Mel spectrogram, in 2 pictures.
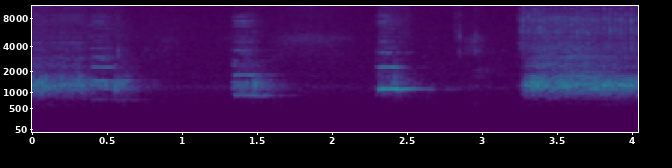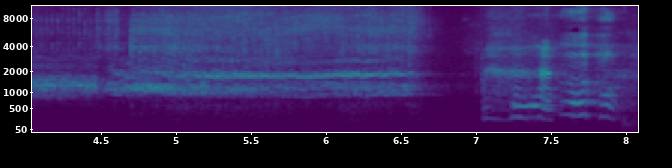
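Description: Small Novie toy robot driving across a wooden floor in its car trick, its wheel motors whirring in two short bursts and then a steadier run of about three seconds. A child laughs near the end.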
